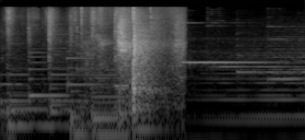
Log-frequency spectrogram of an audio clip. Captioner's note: smack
